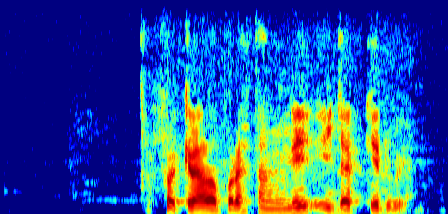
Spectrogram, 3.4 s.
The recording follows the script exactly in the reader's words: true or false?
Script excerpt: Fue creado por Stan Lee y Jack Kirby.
true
